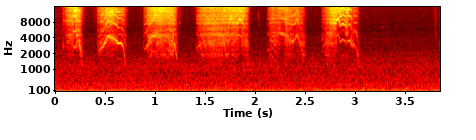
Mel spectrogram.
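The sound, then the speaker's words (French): A series of six high, thin kissing squeaks made by kissing and sucking against the skin of a wrist to lure a fox, coming in quick bursts about half a second apart, over a steady low outdoor rumble. No talking. “Donc, pour faire le bruit, comme si bah, tu faisais un bisou sur ton poignet ou alors simplement avec le bruit de la bouche.”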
